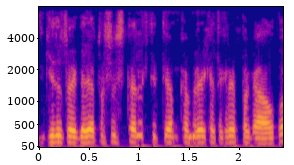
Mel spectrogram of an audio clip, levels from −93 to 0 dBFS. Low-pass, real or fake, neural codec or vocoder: 7.2 kHz; real; none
